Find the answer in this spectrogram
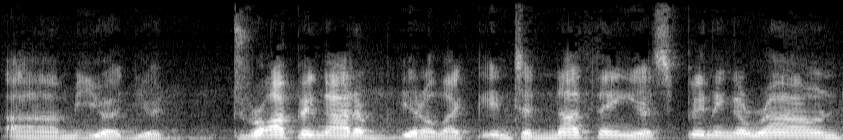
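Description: A man with a Massachusetts accent, fairly high pitch for a man, fairly even intonation, and a moderate pace. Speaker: podcast guest, host's father. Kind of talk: casual chat.

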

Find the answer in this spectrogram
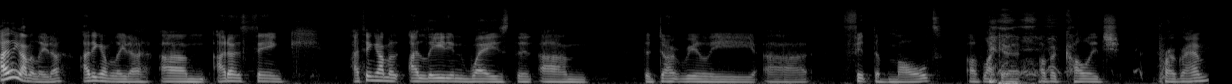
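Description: Delivered at a fairly slow pace, the voice carries an Australian accent and fairly even intonation. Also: man, medium pitch for a man. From Sydney, Australia. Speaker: college soccer player. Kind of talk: casual chat.

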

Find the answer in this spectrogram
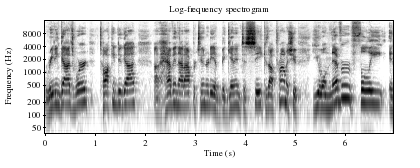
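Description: Over a silent background in a very clean recording, a man with a fairly high pitch speaks in a plain, everyday voice. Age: 50s. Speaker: pastor. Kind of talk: interview.

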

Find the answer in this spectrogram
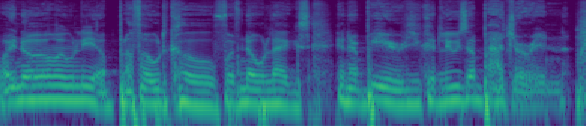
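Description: Putting on a character voice, a man talks very fast at a medium pitch. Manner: gruff.

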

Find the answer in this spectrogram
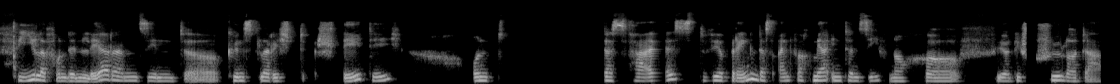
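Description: A woman's fairly low voice at a very slow pace, full of long, frequent pauses. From Czech Republic. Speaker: Waldorf teacher. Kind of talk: interview. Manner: halting.

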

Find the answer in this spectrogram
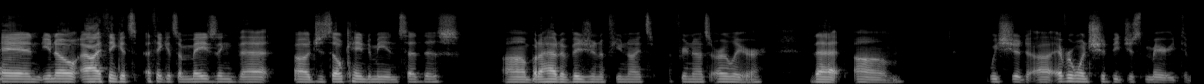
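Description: A man with a Southern US accent speaks at a moderate pace and medium pitch, his intonation monotone and flat while his loudness swings widely. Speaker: podcast co-host. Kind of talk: casual chat.

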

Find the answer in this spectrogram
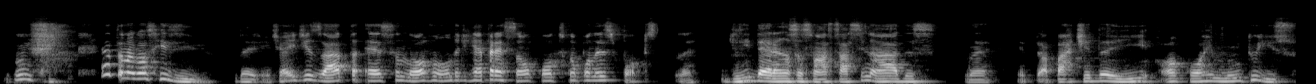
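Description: Big swings in loudness and lively intonation mark a man with an ordinary speaking voice and a fairly high pitch. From Brazil, Rio Grande do Norte. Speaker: study group member. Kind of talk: presentation in online study group.

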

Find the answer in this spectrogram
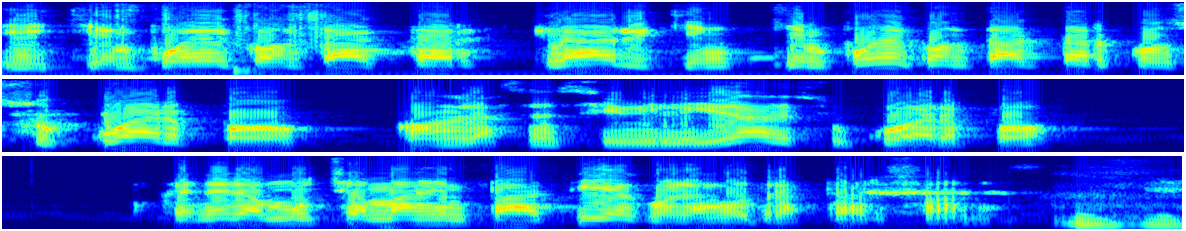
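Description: This man has a plain, everyday voice, fairly high in pitch with ordinary variation, speaking at a moderate pace in a dry, close sound with no echo. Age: 30s. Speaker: workshop facilitator on masculinities. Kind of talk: interview. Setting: phone call.

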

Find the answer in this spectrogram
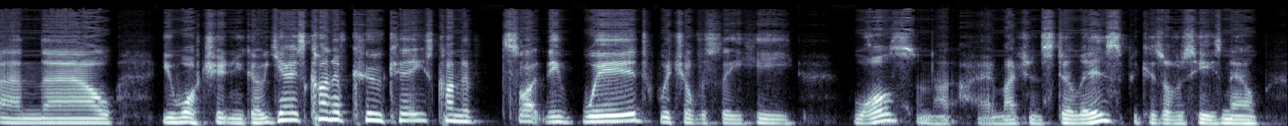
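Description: Speaking in a British accent at a moderate pace, a man uses a medium pitch and lively intonation in a dry, close sound with no echo. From UK. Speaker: film critic. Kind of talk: casual chat. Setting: video call.

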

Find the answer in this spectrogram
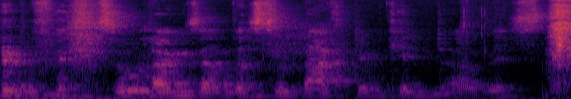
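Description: Audible room echo and a fairly slow pace. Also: man. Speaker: podcast guest. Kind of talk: casual chat.

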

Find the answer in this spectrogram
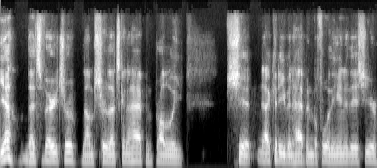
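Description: With an ordinary speaking voice, a man talks at a fairly quick pace in a medium pitch with fairly even intonation, and the sound is dry and close with no echo. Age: 30s. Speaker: YouTuber. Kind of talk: casual chat.

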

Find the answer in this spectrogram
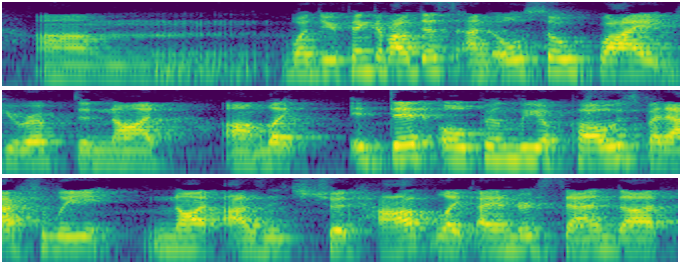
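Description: A woman with an Italian accent at a fairly slow pace, with audible room echo and noticeable background noise. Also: medium pitch for a woman. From Italy. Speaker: interviewer. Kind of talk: interview. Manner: halting.

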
